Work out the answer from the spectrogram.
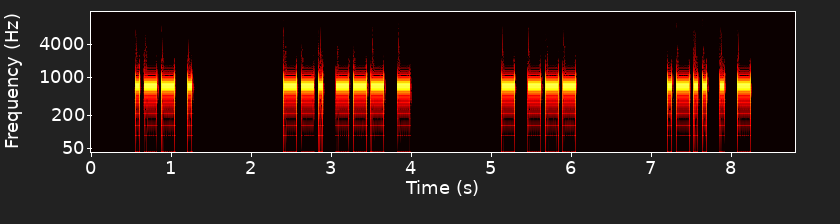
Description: Morse code, heard as a keyed tone, about 22 wpm, 700 Hz. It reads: WE GOT TO LET
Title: 3x Word-Spacing - Sentences from Top 300 Words - 22wpm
